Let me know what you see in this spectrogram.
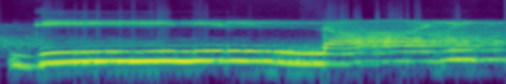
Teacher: دین اللہ، یہاں پہ بھی یا مدہ ہو رہا ہے، اس کو بھی ایک الف کی مقدار کے برابر کھینچ کے پڑھیں گے اور اللہ کے نام کو پر نہیں پڑھیں گے، باریک پڑھیں گے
